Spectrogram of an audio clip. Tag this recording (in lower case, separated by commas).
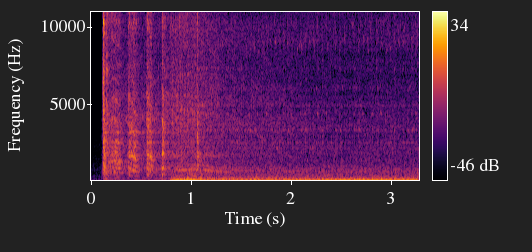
engine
